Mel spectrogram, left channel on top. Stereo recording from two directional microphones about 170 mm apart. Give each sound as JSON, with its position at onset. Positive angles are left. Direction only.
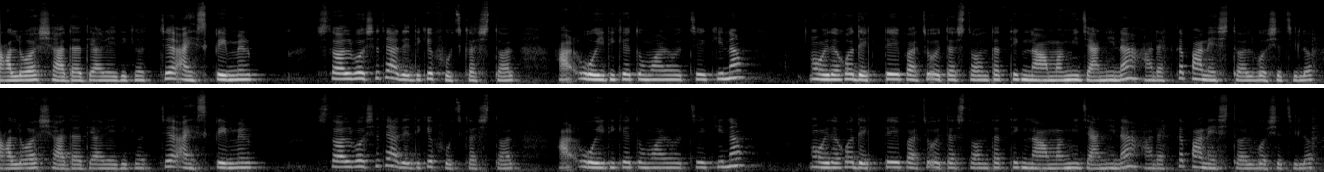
{"t": 0.0, "sound": "a woman's voice", "side_deg": 35}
